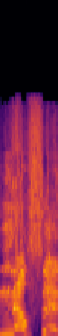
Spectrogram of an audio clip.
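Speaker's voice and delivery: very high-pitched, shrill, loud yell. Interrupting the other speaker by shouting a name into the mic: yelling into the mic. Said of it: "Don't yell into the mic".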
